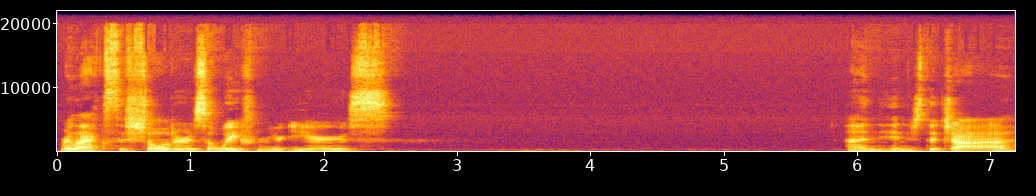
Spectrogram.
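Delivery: soft, unhurried meditation voice with long pauses; guided meditation. Acted. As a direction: hush down and gently lead them into relaxation. Leads a guided relaxation.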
